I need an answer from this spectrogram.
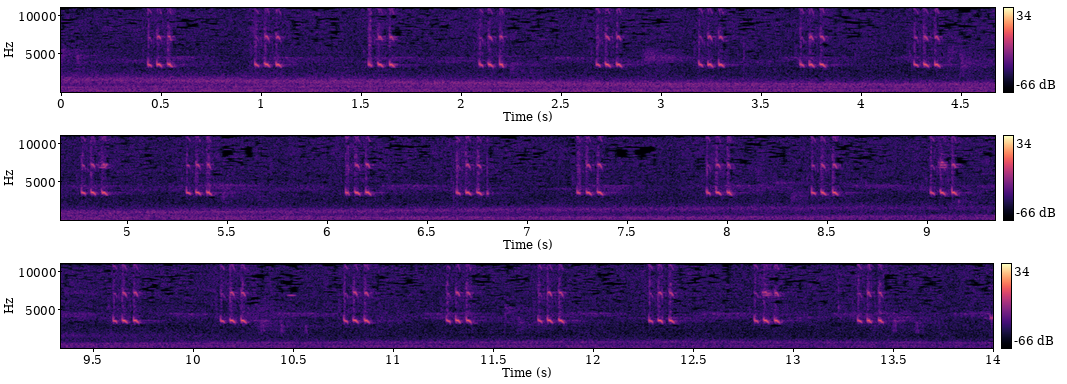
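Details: Crickets calling at night: clear high chirps, each a quick cluster of pulses, repeated steadily about every second over a strong, smooth, low wind rumble that swells and fades.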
